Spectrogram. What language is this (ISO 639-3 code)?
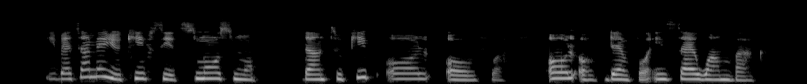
pcm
